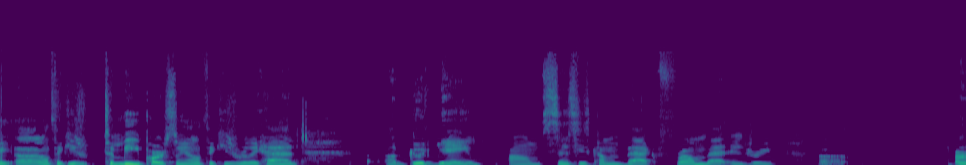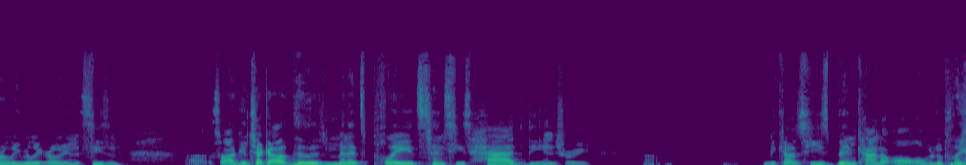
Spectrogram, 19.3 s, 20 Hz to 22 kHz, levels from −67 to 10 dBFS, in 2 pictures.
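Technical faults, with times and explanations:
Nothing technical stands out anywhere in this speech recording, so there's no fault to list.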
